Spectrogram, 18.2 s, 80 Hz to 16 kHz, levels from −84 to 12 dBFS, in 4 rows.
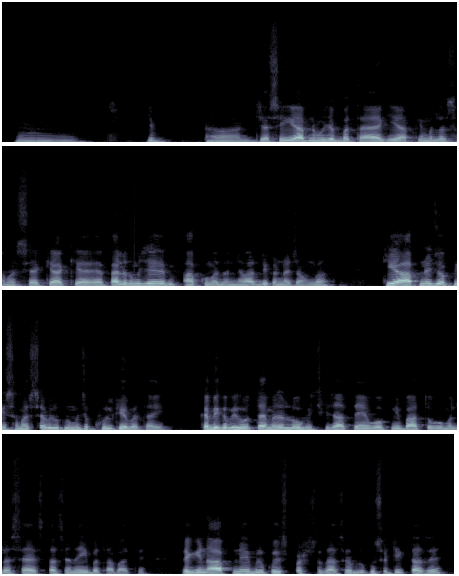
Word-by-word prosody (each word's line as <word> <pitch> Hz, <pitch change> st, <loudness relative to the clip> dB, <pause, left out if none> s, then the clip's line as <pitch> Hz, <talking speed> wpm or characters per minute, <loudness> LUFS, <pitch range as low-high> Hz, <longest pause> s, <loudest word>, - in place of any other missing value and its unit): हुँ, 120 Hz, -3 st, -10 dB, 0.7 s
ये -, -, -4 dB
अ, 160 Hz, -1 st, -17 dB, 0.5 s
जैसे 130 Hz, +5 st, -2 dB
कि 165 Hz, -, +3 dB
आपने 145 Hz, -2 st, +4 dB
मुझे 145 Hz, +1 st, +2 dB
बताया 125 Hz, +2 st, 0 dB
कि 135 Hz, +1 st, -3 dB
आपकी 130 Hz, 0 st, -3 dB
मतलब 125 Hz, 0 st, -3 dB
समस्या 120 Hz, +1 st, -5 dB
क्या-क्या 140 Hz, +3 st, 0 dB
है। 145 Hz, -, +1 dB
पहले 155 Hz, +3 st, +4 dB
तो -, -, 0 dB
मुझे 205 Hz, +1 st, +3 dB, 0.3 s
आपको 135 Hz, +4 st, -2 dB
मैं 165 Hz, -3 st, -2 dB
धन्यवाद 135 Hz, +6 st, -1 dB
भी 170 Hz, -, -2 dB
करना 130 Hz, -3 st, -4 dB
चाहूँगा 125 Hz, +2 st, -5 dB, 0.6 s
कि 210 Hz, -, +6 dB
आपने 190 Hz, +4 st, +5 dB
जो 195 Hz, -1 st, +4 dB
अपनी 190 Hz, +2 st, -2 dB
समस्या 155 Hz, +2 st, -2 dB
बिल्कुल 185 Hz, -1 st, +1 dB
मुझे 190 Hz, +5 st, -1 dB
खुल 165 Hz, -4 st, 0 dB
के 165 Hz, -1 st, +3 dB
बताई, 115 Hz, -3 st, -4 dB, 0.4 s
कभी-कभी 200 Hz, +3 st, +6 dB
होता 180 Hz, -1 st, +3 dB
है 190 Hz, -, +6 dB
मतलब 185 Hz, 0 st, +3 dB
लोग 180 Hz, -1 st, +2 dB
हिचकिचाते 145 Hz, +1 st, -1 dB
हैं 160 Hz, -, 0 dB
वो 155 Hz, -1 st, 0 dB
अपनी 160 Hz, +4 st, -4 dB
बातों 145 Hz, 0 st, +1 dB
को 155 Hz, -, -2 dB
मतलब 170 Hz, +6 st, -1 dB
सहजता 140 Hz, -4 st, -2 dB
से 145 Hz, +5 st, -7 dB
नहीं 160 Hz, 0 st, -2 dB
बता 125 Hz, -4 st, -5 dB
पाते, 115 Hz, 0 st, -9 dB, 0.4 s
लेकिन 150 Hz, +3 st, +2 dB
आपने 155 Hz, +6 st, +5 dB
बिल्कुल 150 Hz, -5 st, -1 dB
स्पष्टता 140 Hz, +3 st, -6 dB
से 180 Hz, +4 st, -7 dB
और 175 Hz, -, -2 dB
बिल्कुल 160 Hz, +3 st, -6 dB
सटीकता 155 Hz, +2 st, -2 dB
से 185 Hz, +7 st, -3 dB
150 Hz, 195 wpm, -23 LUFS, 130-170 Hz, 0.7 s, कि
